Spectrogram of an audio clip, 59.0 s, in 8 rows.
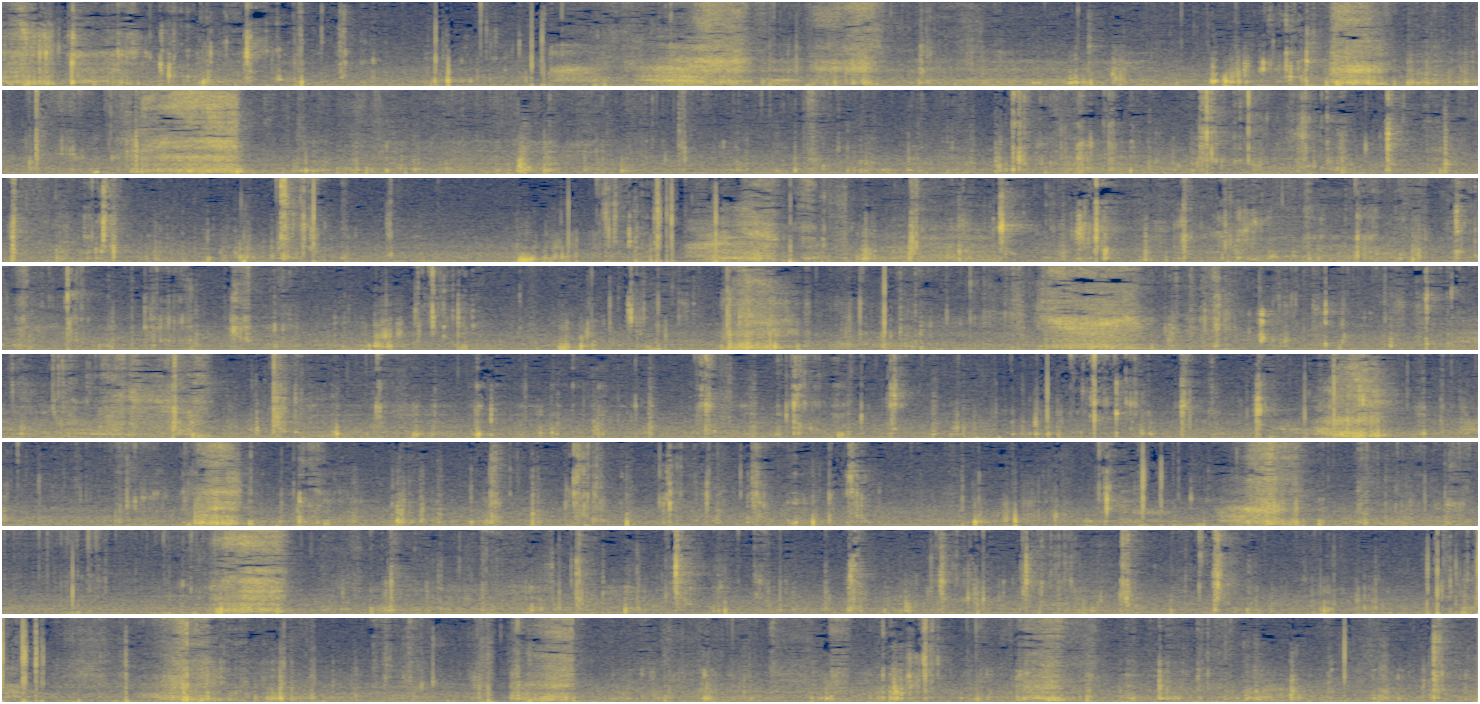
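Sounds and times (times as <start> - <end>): person chewing soft food: 0.0 - 59.0.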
